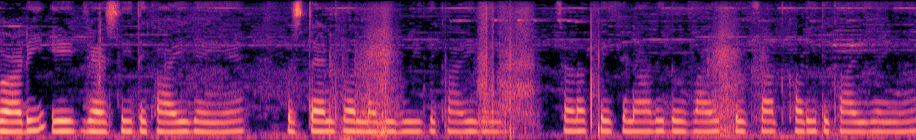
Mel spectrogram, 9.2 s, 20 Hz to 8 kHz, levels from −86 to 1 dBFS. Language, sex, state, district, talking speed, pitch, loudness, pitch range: Hindi, female, Jharkhand, Jamtara, 135 wpm, 210 Hz, -19 LUFS, 210-215 Hz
